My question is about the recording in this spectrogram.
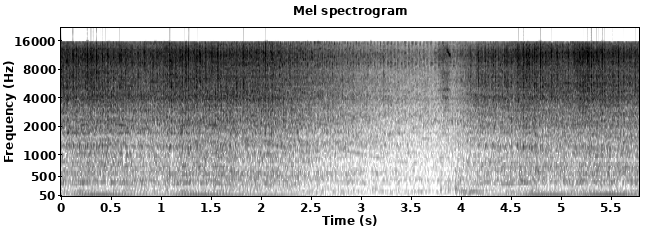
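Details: Ford Duratec HE 1.8 engine ticking: quick regular ticking about four per second over a bright engine note, steady at idle, dipping as revs change; cause unknown, owner asks what it could be.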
